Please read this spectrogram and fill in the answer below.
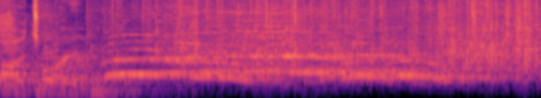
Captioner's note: audience cheering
